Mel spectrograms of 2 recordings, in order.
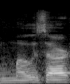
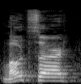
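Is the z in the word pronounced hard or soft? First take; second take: soft; hard. First: The z is pronounced as a soft z sound. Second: The z is pronounced as a hard ts sound. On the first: The speaker calls it wrong. "pronounce that Z softly" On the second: The speaker calls it right. "Don't make that mistake"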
